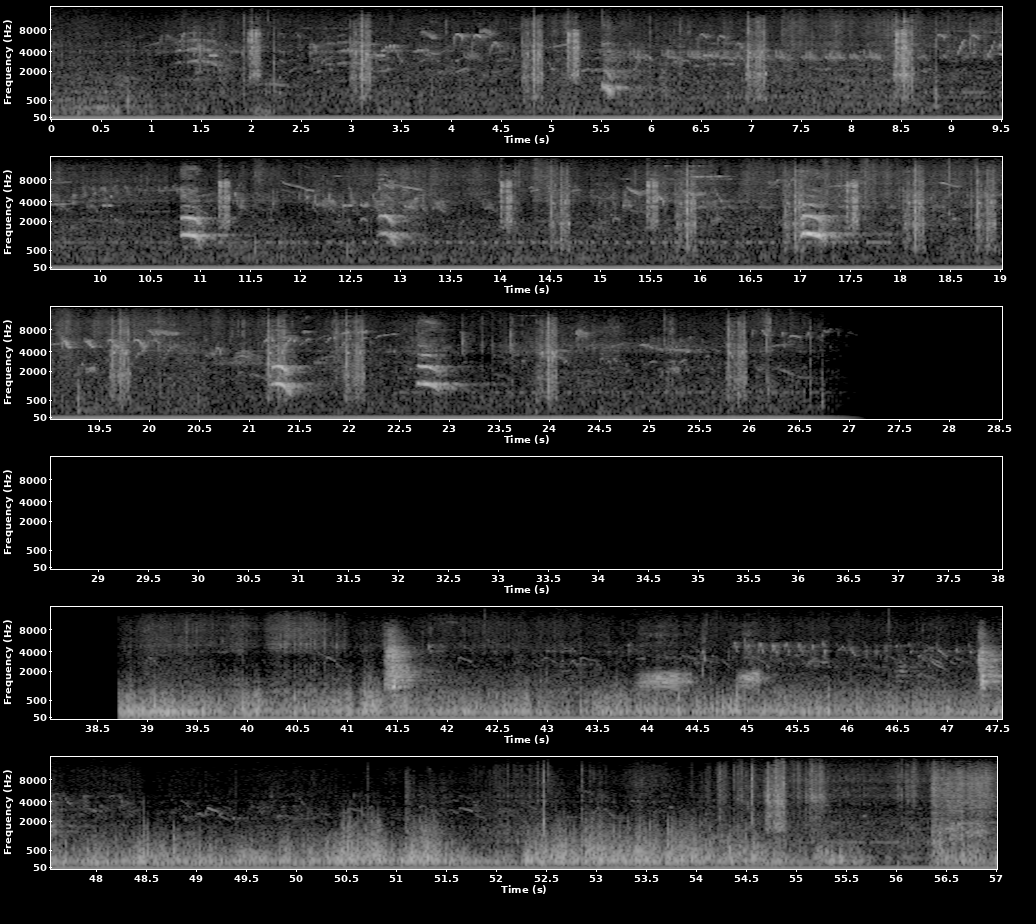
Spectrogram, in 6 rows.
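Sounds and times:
wild birds chirping: 0:00.0 - 0:27.1, 0:38.9 - 0:57.0.

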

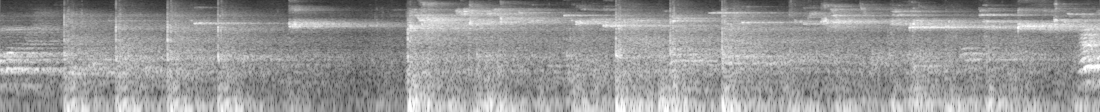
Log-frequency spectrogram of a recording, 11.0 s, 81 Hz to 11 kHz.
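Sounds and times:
sneaker squeaks: 0:00.6 - 0:11.0
basketball bouncing on hardwood: 0:04.0 - 0:08.1.

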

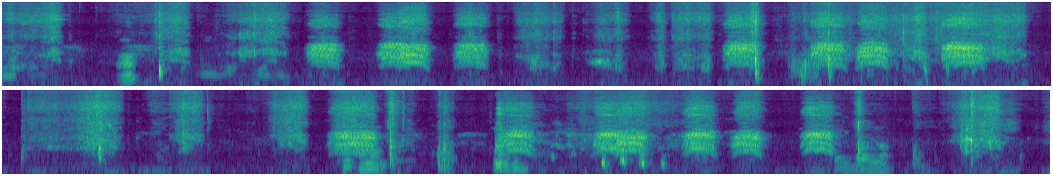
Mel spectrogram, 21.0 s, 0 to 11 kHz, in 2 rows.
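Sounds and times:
crows cawing: 0:02.8 - 0:05.0, 0:07.2 - 0:10.2, 0:13.7 - 0:19.1.

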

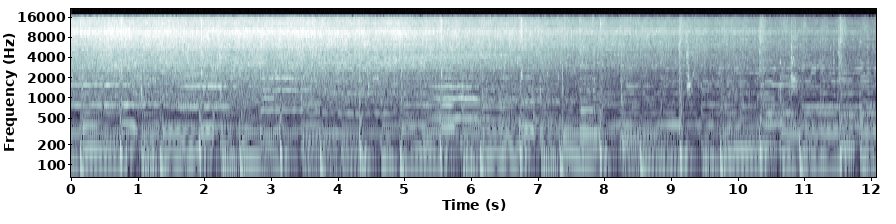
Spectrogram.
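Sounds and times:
background music with steady beat: 0:00.0 - 0:12.0
spinach sizzling in frying pan: 0:00.0 - 0:12.0.

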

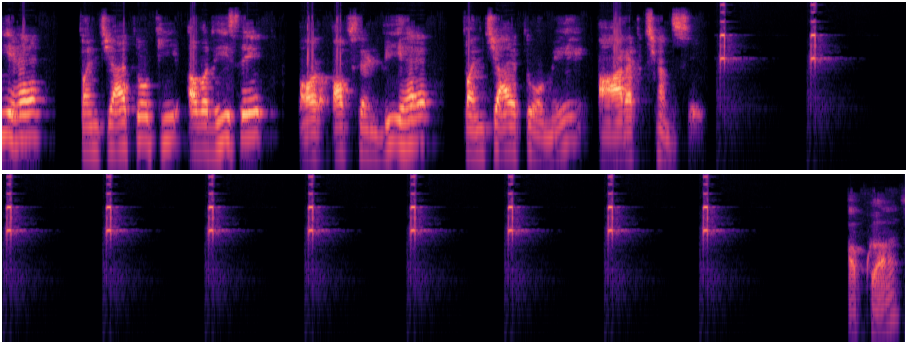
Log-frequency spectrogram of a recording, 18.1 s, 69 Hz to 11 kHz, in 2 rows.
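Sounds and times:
stopwatch ticking: 0:07.2 - 0:07.5, 0:08.1 - 0:08.5, 0:09.1 - 0:09.5, 0:10.1 - 0:10.5, 0:11.1 - 0:11.5, 0:12.1 - 0:12.5, 0:13.1 - 0:14.5, 0:15.1 - 0:16.4.

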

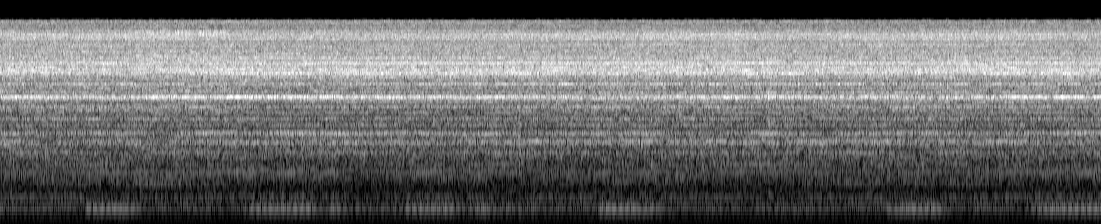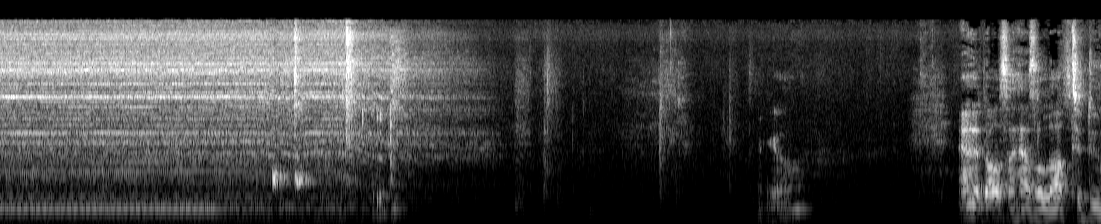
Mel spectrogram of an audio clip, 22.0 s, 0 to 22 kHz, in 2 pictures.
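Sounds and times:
motor winding down: 0:00.0 - 0:15.9
grinder whine: 0:00.0 - 0:16.0.

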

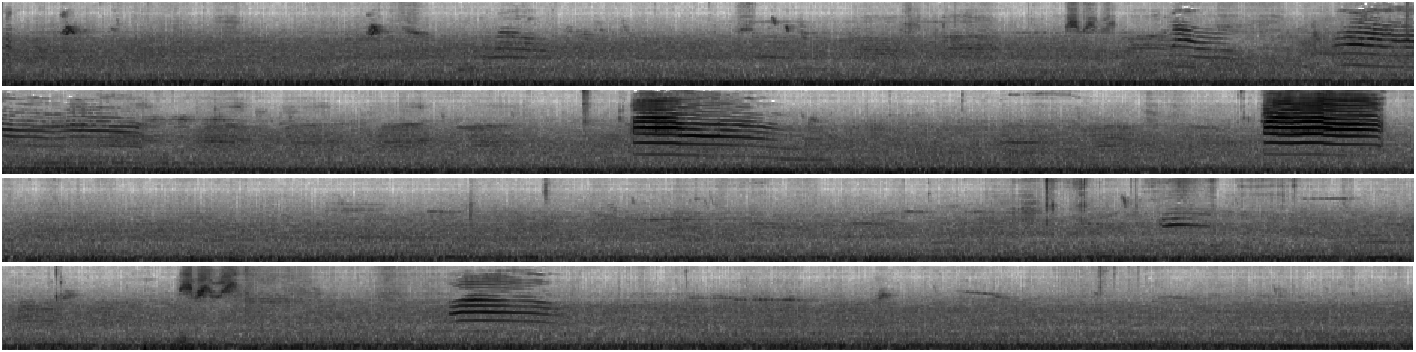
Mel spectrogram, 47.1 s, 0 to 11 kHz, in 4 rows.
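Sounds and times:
steady low rumble: 0:00.0 - 0:41.2
cats meowing: 0:03.9 - 0:04.7, 0:09.4 - 0:13.4, 0:16.9 - 0:18.7, 0:22.2 - 0:23.4, 0:38.9 - 0:40.1.

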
